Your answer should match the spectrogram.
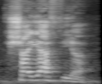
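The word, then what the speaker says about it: xšāyaθiya: A gente sabe que a pronúncia hoje é Kshayathia, né? Kshayathia é a palavra em persa antigo para rei.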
